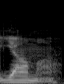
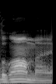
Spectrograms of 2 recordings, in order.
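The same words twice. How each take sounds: First: The word is said with a Spanish pronunciation. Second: The word is said with an English pronunciation. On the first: "in Spanish speaking countries, they pronounce it llama" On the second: "it's called llama in English"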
